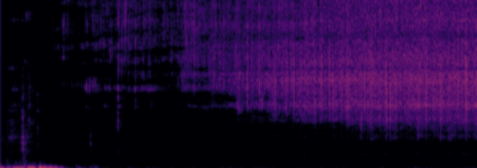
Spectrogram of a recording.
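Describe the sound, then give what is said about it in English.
A thump and rustle of handling, then a steady, soft, high-pitched crackling hiss of beer fizzing after a mixture is poured into it, continuing without a break. No one speaks. “Let me close the door so you can hear it fizzing.”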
